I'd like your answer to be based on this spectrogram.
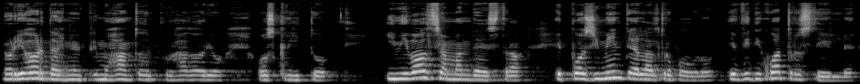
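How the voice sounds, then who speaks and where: A woman's voice: a little high, moderate pace, darkish tone, natural voice. A woman playing a learned, proud medieval male poet in a scripted radio interview, speaking in a formal, didactic way. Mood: condescending. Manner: formal, didactic, bookish phrasing.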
